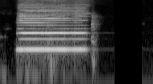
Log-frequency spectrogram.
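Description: Pitch pipe blown for one steady note lasting just over a second, giving the singers their starting pitch before an unaccompanied song.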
